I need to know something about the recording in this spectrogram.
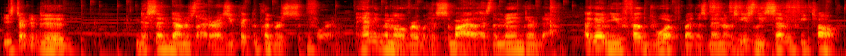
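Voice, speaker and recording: A man's voice: mid-range voice, a bit bright. Man reading a visual novel, music behind. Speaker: let's play host and reader. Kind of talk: casual narration reading a visual novel aloud.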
